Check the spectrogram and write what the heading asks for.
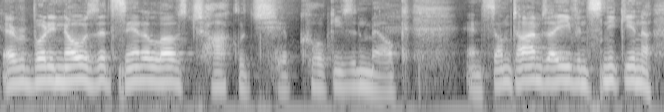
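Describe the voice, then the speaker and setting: A man's voice: medium pitch, normal speed, darkish tone, lightly acted. A man playing jolly old Santa Claus in a podcast interview, chuckling and saying "oh, dear" often.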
